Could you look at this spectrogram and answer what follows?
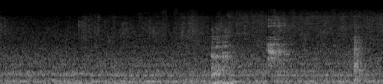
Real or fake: real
